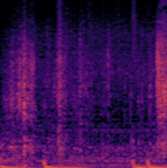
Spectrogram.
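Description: Plastic zipper bag crinkling and rustling as it is handled, in short bursts about half a second in and again near the end, with a few light clicks.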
